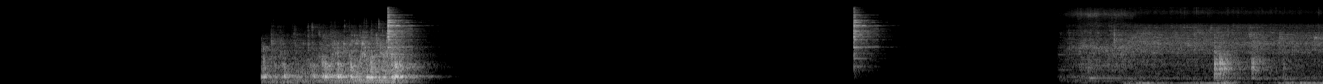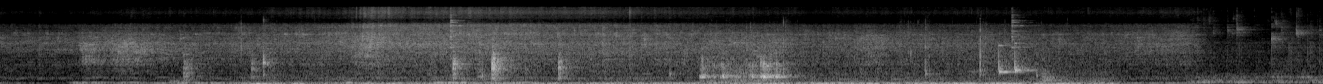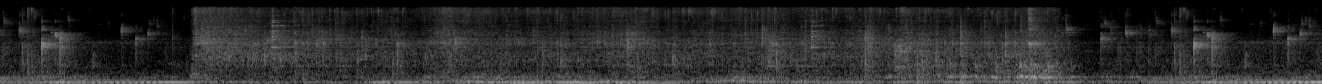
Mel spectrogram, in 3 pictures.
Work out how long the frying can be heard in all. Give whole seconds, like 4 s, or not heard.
29 s.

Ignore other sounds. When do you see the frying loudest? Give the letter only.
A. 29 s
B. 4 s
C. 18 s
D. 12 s
C.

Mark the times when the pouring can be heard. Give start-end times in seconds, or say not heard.
2.6-4.0, 20.2-21.1, 35.3-37.2.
